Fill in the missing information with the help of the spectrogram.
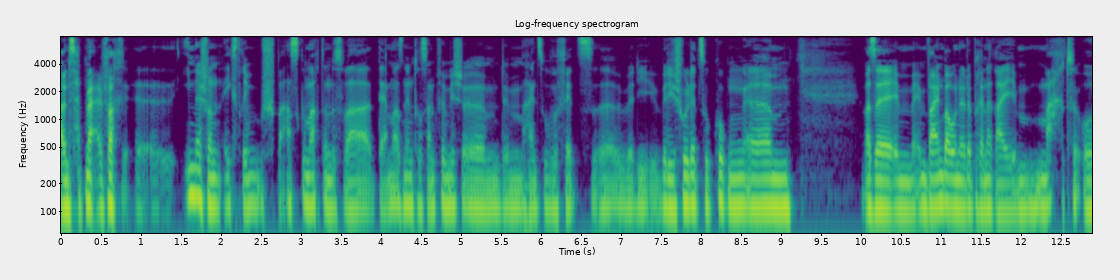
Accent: Dörscheid, Rhineland-Palatinate, Germany; born there; Ich bin gebürtig aus Dörscheid, eben direkt unmittelbar an der Lorelei. Wir blicken von Dörscheid bis zur Lorelei rüber.

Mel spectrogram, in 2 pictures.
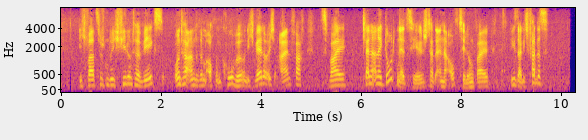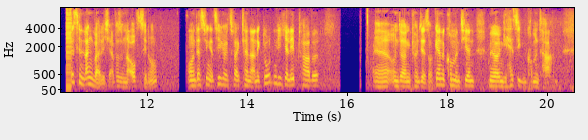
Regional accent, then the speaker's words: Germany; ja, ich bin Deutscher, habe ich dann gesagt.

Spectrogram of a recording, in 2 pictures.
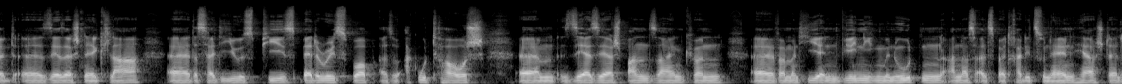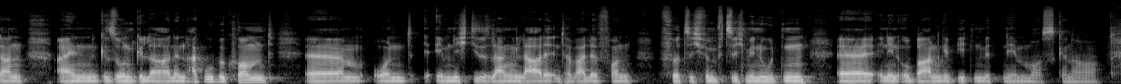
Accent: Hamburg, Germany; die Taxi-Community in meiner Heimatstadt Hamburg hier ist herzlich eingeladen

